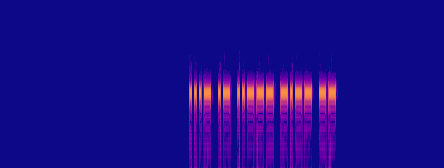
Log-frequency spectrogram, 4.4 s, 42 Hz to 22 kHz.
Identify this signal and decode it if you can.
Morse code, heard as a keyed tone, about 53 wpm, 700 Hz. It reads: VA2YM
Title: DXCC-100 Call Signs - 5 Characters - Repeated 3x - 50wpm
